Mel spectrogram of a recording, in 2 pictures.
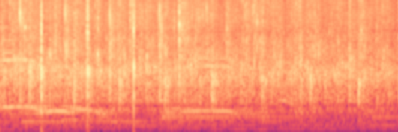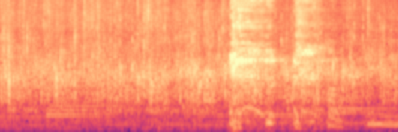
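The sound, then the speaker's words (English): A church audience applauds children: continuous crowd clapping with some voices mixed in, and a brief louder swell of sound near the end. “Can we give them a hand? Welcome. Celebrate this.”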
